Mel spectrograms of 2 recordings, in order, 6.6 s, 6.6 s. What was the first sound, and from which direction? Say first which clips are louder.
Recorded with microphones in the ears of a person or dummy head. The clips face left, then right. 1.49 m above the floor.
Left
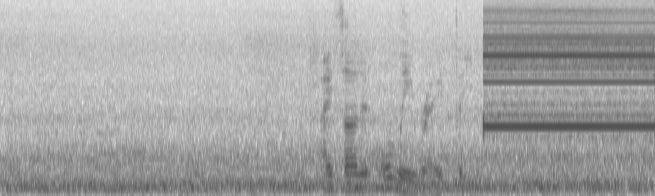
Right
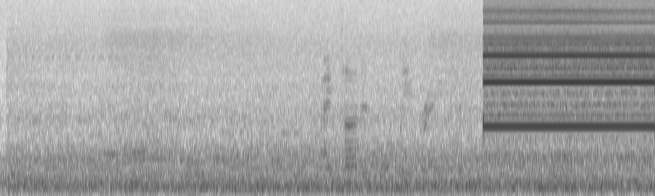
A man speaking: left 6 dB; 60° left (ahead or behind).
